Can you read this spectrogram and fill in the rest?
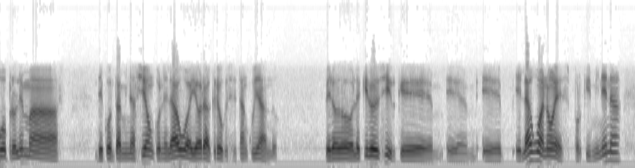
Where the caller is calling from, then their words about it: Berazategui, Buenos Aires Province, Argentina; de Berazategui.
